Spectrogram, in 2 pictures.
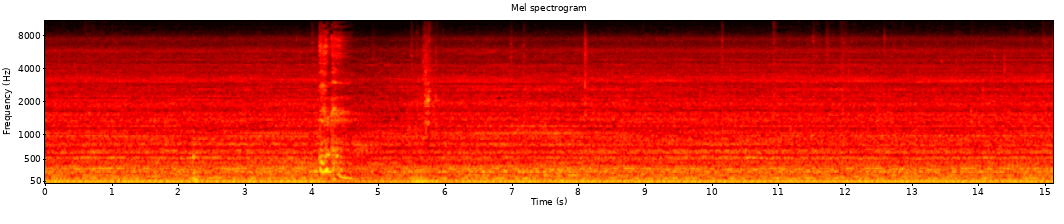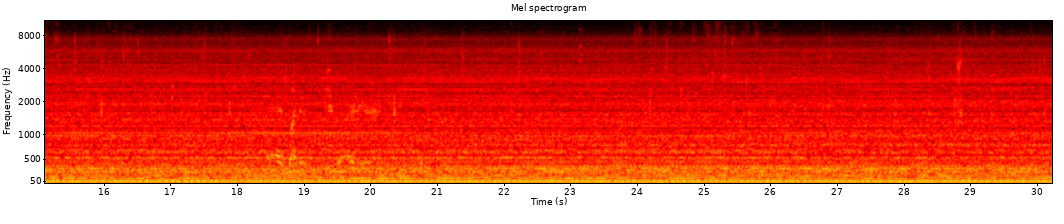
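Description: Steady machine hum, a dense unchanging drone made of many fixed tones, with a sharp knock about four seconds in.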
